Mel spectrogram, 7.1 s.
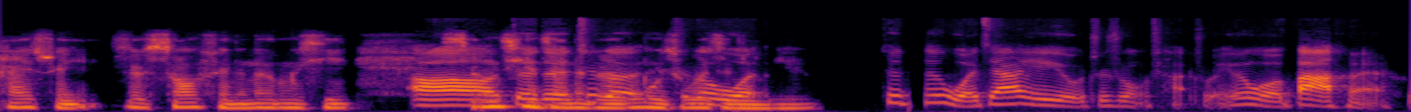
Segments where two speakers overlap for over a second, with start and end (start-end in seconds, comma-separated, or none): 2.2-3.9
